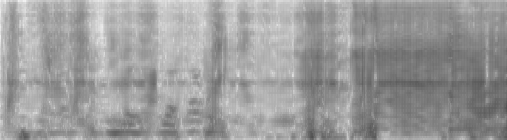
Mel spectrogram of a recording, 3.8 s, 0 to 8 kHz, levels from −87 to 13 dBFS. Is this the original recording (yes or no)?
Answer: no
